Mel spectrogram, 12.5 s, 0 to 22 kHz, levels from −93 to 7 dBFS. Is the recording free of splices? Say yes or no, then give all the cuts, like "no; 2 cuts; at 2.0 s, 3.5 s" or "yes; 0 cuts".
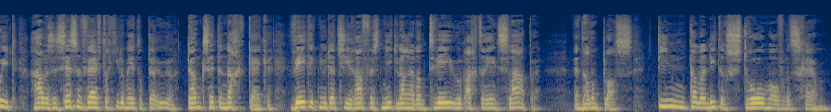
no; 2 cuts; at 2.7 s, 8.5 s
